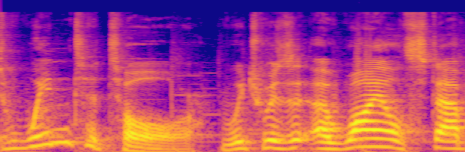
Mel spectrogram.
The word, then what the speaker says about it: Winterthur: answer to this but according to someone's blog it is winter tour which was a wild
